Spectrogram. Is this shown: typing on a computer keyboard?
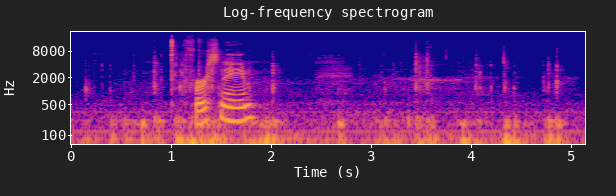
yes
